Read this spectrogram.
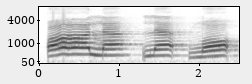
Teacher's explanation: قال ان اللہ اصطفاہ، قال، قاف الف زبر قا، لام زبر لا، قال، یہاں پر دیکھیے حرف قاف جو ہے یہ موٹا ادا ہوتا ہے، لہٰذا اسے موٹا ادا کریں گے، قال، قال، قال، الف بھی موٹا لیکن لام کو باریک رکھنا ہے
